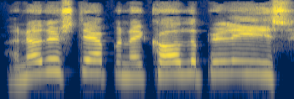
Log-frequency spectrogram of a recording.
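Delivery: high, strained warning, still voiced; frightened stage whisper. A narrator's reading. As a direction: warn in a high, alarmed voice. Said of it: "he whispered".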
